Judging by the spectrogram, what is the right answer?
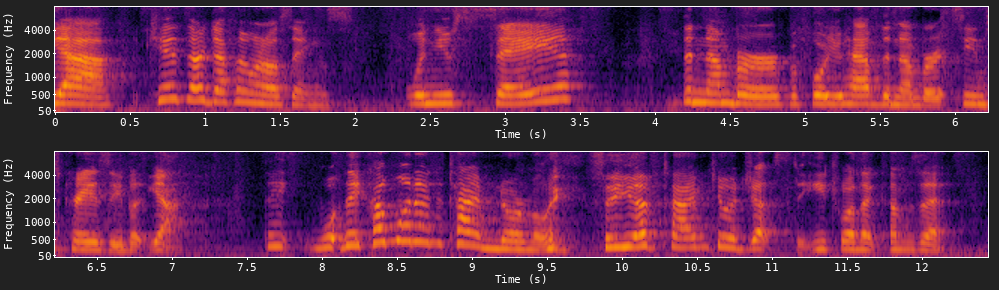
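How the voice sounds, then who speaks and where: Loud and fairly quick, a woman with a high pitch speaks with very wide pitch swings against noticeable background noise. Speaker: livestreamer and mom. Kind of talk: casual live stream chat. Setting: at home live stream.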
